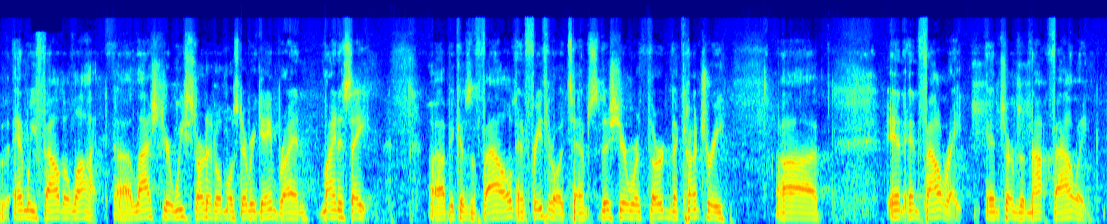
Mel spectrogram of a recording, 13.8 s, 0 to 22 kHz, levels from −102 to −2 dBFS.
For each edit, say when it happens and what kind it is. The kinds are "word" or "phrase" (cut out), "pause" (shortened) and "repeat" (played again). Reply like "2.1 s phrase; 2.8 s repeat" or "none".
6.4 s word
